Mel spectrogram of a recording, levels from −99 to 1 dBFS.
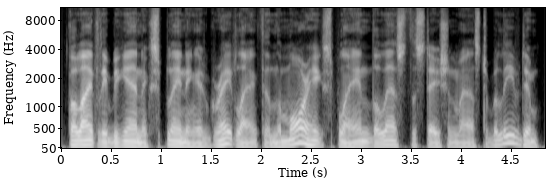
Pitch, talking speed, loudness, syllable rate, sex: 100 Hz, 225 wpm, -18 LUFS, 6.3 syllables/s, male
